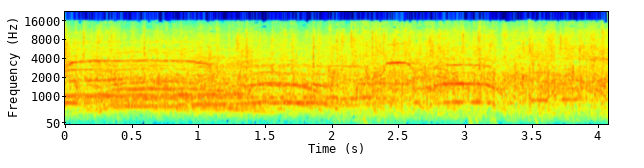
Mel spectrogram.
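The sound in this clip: Applause from a live audience at the Bumbershoot festival, welcoming a co-host onstage. A dense, steady clapping roar fills the whole clip at an even loudness.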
